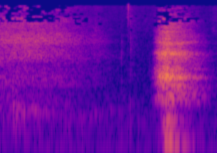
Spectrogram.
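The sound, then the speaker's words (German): A deep breath: a long, soft, airy rush of air fades out, then after a brief pause a louder, fuller intake of breath swells and trails off, with no talking. “Ich darf mal wieder auch hier eine Runde durchatmen.”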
